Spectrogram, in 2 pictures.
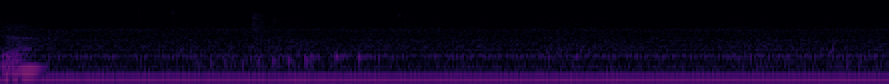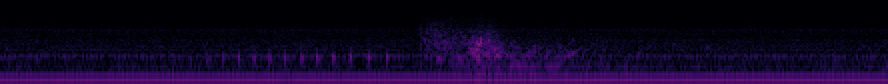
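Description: A frog in the Minecraft video game gives a few soft, low croaks against a steady background hum, with a louder rustling burst near the end.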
